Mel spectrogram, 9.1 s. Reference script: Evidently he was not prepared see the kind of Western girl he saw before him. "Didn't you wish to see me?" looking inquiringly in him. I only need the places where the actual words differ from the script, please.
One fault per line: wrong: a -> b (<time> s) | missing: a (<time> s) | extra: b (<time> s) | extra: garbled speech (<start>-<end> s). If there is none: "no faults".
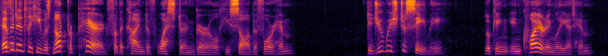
wrong: see -> for (1.6 s)
wrong: Didn't -> Did (5.5 s)
wrong: in -> at (8.5 s)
